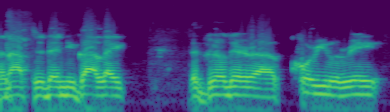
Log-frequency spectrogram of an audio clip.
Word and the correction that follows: Coi Leray: I hope I said it right. Coi Leray. – Yeah, Coi Leray.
